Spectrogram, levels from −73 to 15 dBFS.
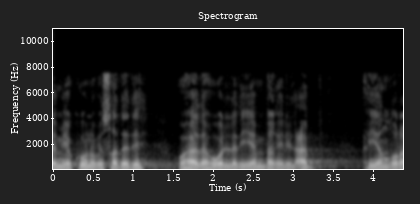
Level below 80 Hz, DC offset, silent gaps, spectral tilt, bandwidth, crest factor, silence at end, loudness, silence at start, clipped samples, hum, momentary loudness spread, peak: -62 dBFS; under 0.1%; none; -7.5 dB/octave; 7.8 kHz; 18 dB; 0 s; -17 LUFS; 0 s; under 0.1%; none; 10 LU; 0 dBFS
